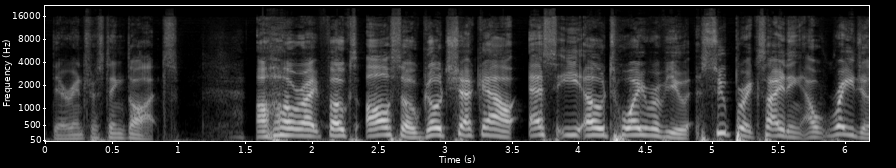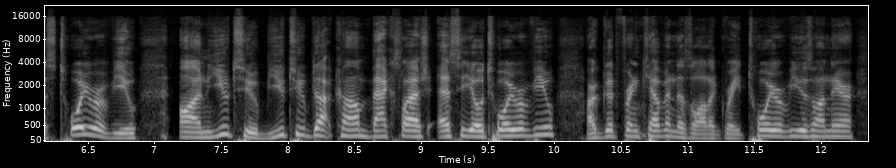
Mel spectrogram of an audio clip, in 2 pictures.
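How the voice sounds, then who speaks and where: A man's voice: fairly high pitch, dry recording, clean studio sound. A man hosting a casual live online show, chatting in a folksy showman's way and plugging sponsors to his viewers.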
